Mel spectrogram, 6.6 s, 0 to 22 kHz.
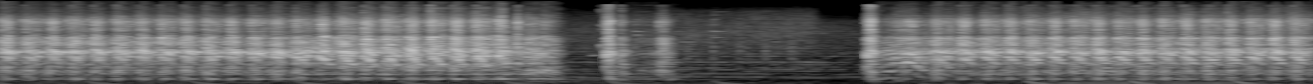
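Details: VW AP 1.6 Total Flex engine after head rebuild and new rod bearings, oil light flickering at warm idle: light even tapping about three times a second from hydraulic lifters starved of oil pressure.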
